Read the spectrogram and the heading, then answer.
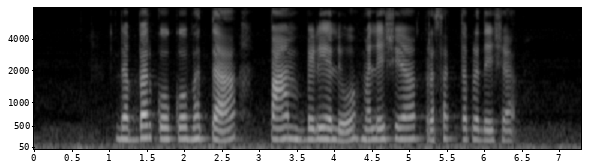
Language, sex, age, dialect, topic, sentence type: Kannada, female, 36-40, Central, agriculture, statement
